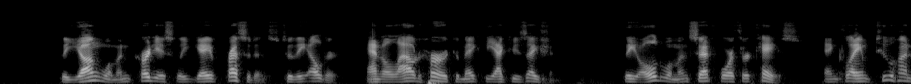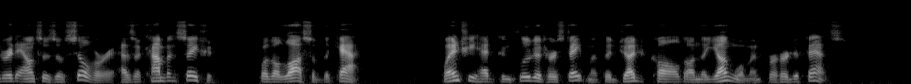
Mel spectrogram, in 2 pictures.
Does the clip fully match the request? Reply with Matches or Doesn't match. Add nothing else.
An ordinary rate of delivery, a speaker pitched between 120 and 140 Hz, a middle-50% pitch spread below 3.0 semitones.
Doesn't match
